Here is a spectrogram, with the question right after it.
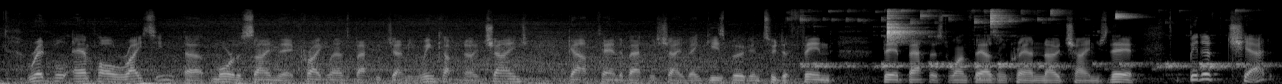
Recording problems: rain or running water; very loud; throughout; 3 dB above the speech

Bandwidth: 14 kHz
